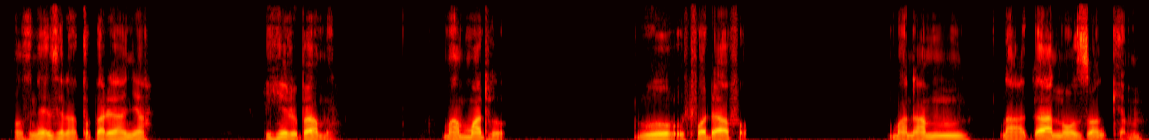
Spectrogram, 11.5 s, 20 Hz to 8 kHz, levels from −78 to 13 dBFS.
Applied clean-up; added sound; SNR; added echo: neural diffusion model UNIVERSE++.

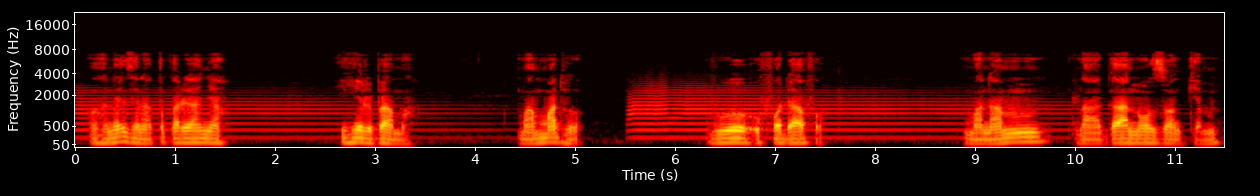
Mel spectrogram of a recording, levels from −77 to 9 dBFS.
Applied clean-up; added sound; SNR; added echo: none; Trumpet; 17 dB; none.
